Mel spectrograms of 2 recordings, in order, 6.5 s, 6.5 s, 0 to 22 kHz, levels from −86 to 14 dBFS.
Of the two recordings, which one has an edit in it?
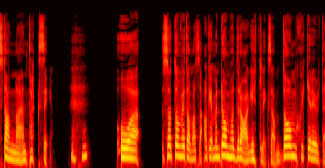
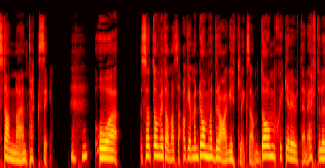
second; 1 cut; at 1.8 s

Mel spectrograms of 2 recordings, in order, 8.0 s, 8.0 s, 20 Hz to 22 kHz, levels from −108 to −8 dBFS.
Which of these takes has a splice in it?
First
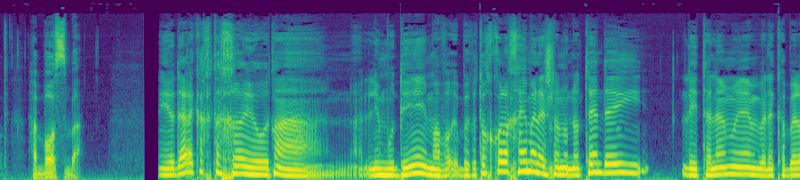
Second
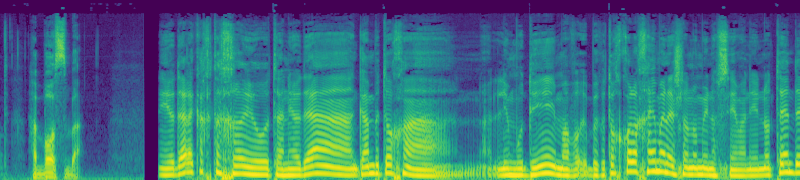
first; 2 cuts; at 2.7 s, 5.7 s

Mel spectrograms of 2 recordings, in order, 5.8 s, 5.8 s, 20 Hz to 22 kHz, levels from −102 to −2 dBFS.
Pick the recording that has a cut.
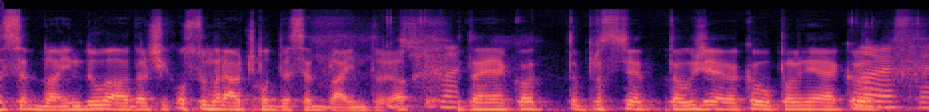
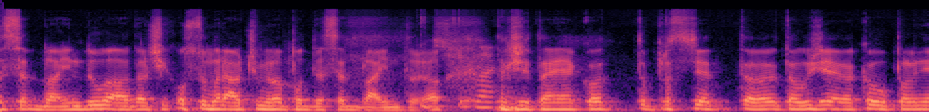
first; 3 cuts; at 1.6 s, 2.9 s, 4.1 s

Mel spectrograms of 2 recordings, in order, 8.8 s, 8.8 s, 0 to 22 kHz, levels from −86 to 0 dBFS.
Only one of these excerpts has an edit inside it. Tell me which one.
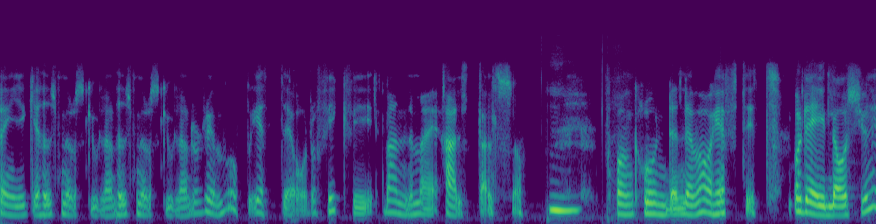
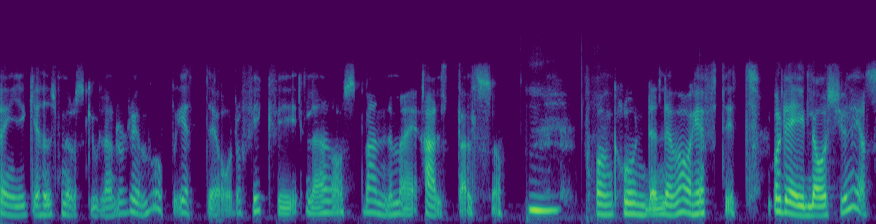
first; 2 cuts; at 1.2 s, 3.8 s

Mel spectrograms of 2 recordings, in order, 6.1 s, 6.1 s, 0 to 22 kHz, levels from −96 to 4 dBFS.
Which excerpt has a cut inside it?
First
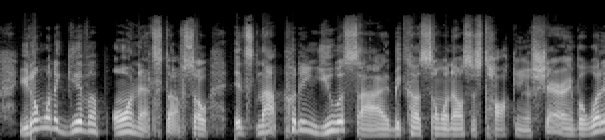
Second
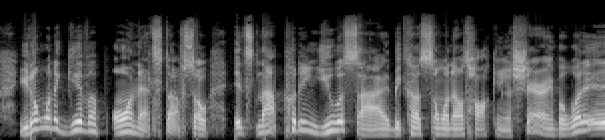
second; 1 cut; at 4.6 s

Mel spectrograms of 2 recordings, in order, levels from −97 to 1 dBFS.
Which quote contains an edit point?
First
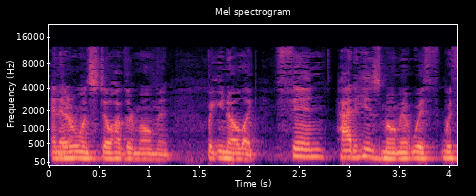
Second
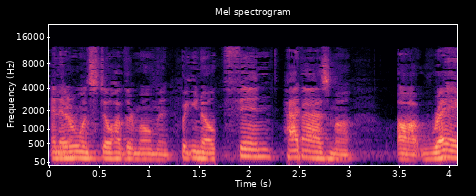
second; 3 cuts; at 1.3 s, 1.6 s, 2.5 s

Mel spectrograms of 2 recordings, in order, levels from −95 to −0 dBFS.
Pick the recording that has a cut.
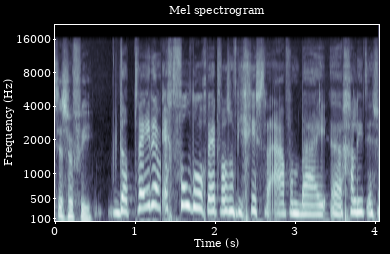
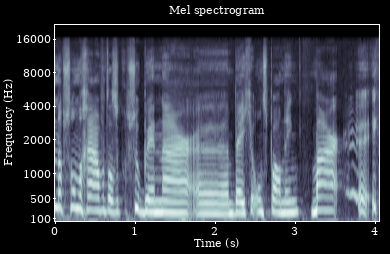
first; 3 cuts; at 1.3 s, 1.9 s, 2.3 s

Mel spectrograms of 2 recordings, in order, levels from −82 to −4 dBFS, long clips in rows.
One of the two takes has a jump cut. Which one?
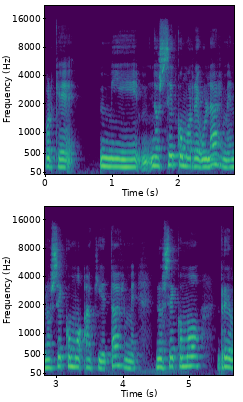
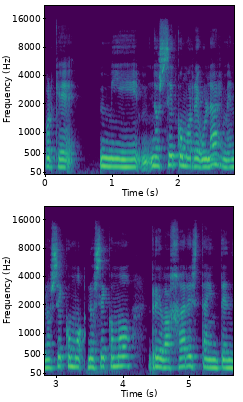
second; 1 cut; at 3.4 s

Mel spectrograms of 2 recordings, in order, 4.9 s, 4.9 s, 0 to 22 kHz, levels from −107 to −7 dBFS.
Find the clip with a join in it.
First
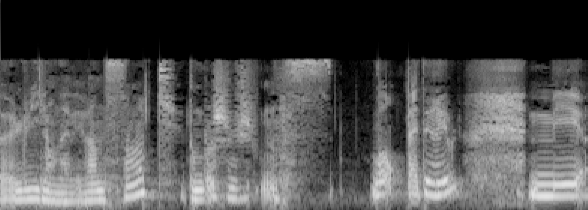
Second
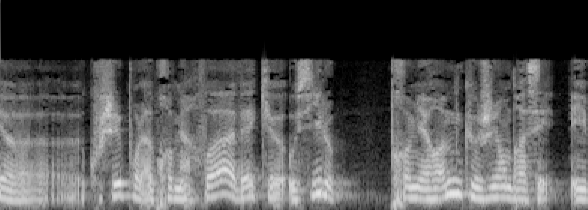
first; 2 cuts; at 1.7 s, 3.4 s

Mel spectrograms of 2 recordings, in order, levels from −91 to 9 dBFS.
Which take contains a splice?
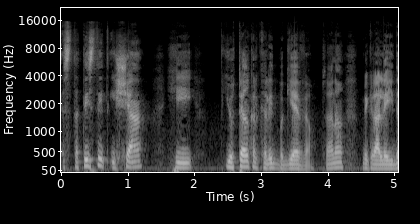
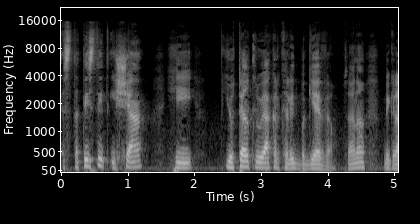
first; 1 cut; at 2.8 s

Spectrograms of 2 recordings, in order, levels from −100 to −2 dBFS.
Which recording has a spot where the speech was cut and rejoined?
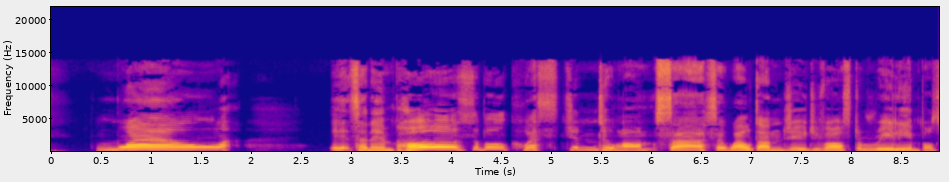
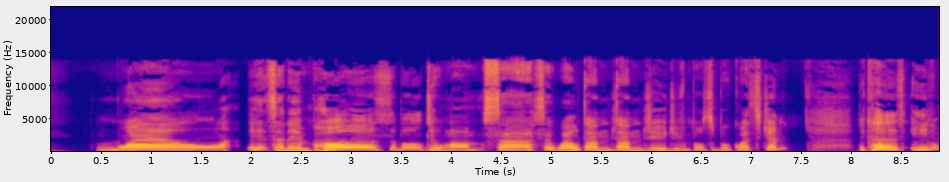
second; 4 cuts; at 1.9 s, 3.7 s, 5.6 s, 6.3 s

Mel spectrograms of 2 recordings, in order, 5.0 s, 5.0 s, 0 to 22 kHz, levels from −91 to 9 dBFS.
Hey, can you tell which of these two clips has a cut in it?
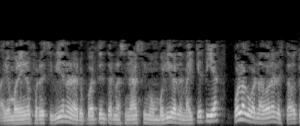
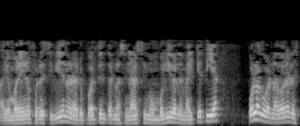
first; 1 cut; at 3.8 s

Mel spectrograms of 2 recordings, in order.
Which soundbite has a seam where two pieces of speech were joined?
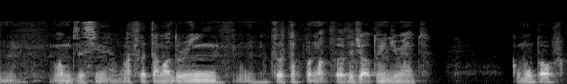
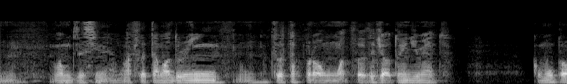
first; 1 cut; at 3.1 s

